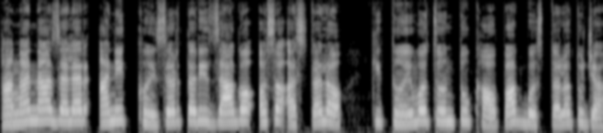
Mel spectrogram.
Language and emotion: Goan Konkani, neutral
